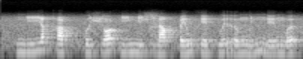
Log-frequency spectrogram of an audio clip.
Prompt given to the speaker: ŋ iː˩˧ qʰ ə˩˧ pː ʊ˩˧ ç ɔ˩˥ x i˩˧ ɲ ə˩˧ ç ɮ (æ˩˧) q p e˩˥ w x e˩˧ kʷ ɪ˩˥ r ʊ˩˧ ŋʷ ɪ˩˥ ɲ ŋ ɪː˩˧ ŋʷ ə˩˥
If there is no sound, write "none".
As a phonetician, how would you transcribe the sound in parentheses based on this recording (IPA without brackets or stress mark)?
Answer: a˩˧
